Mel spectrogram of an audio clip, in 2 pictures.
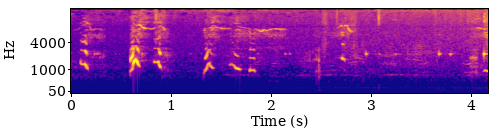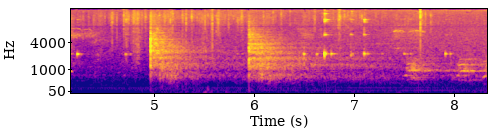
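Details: English Cocker Spaniels Yatagan z Blatova, mature, and young Easy vom Krebsbachtal on a pheasant hunt, 29 November 2011, their first joint outing. High, sliding whimpering yelps come in a quick cluster early, then rustling and brushy field noise take over.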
